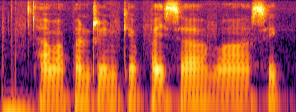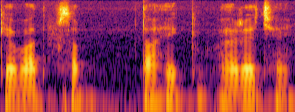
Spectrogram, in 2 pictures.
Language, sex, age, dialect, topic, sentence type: Magahi, male, 18-24, Western, banking, statement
